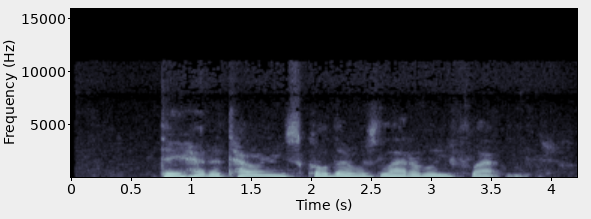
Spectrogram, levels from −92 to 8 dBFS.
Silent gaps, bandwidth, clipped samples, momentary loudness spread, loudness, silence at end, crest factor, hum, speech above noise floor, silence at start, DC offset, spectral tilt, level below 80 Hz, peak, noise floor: none; 6.6 kHz; under 0.1%; 8 LU; -23 LUFS; 0.4 s; 14 dB; none; 40 dB; 0.75 s; under 0.1%; -9 dB/octave; -58 dBFS; -8 dBFS; -62 dBFS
